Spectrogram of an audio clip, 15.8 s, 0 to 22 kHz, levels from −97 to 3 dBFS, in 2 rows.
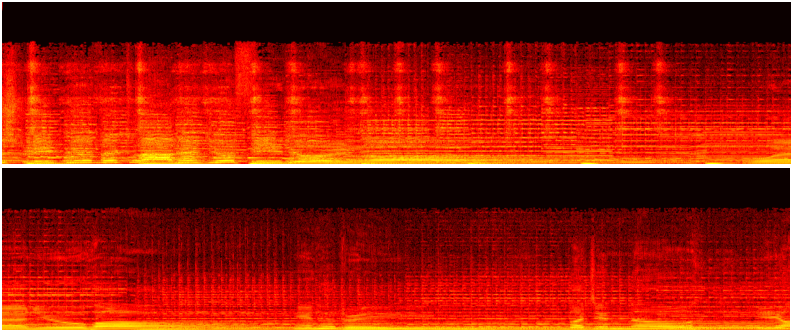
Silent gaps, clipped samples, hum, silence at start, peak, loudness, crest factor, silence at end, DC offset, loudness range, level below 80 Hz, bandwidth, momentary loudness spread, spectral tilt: none; under 0.1%; none; 0 s; -10 dBFS; -26 LUFS; 16 dB; 0 s; 0.1%; 5 LU; -40 dBFS; 17 kHz; 8 LU; -4.5 dB/octave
